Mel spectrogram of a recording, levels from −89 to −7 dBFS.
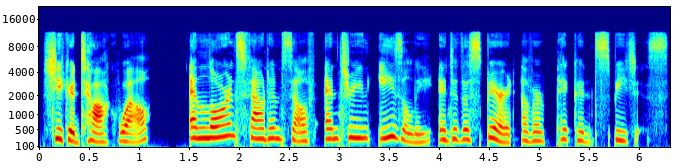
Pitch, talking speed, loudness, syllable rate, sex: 240 Hz, 160 wpm, -20 LUFS, 5.0 syllables/s, female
